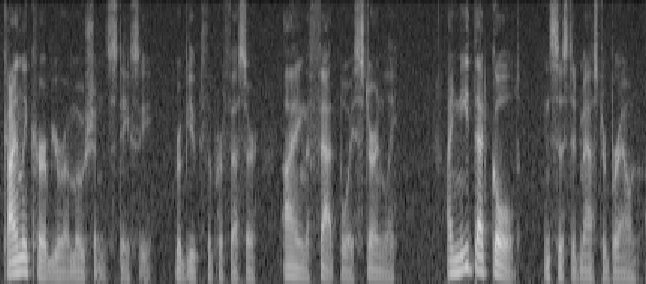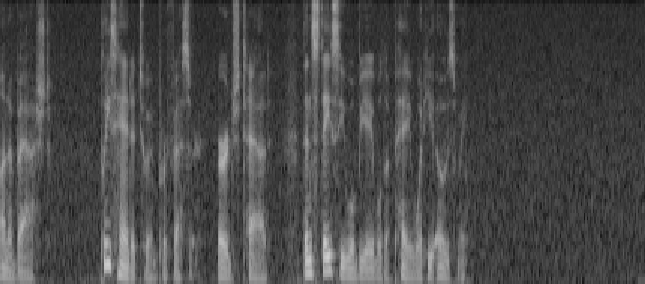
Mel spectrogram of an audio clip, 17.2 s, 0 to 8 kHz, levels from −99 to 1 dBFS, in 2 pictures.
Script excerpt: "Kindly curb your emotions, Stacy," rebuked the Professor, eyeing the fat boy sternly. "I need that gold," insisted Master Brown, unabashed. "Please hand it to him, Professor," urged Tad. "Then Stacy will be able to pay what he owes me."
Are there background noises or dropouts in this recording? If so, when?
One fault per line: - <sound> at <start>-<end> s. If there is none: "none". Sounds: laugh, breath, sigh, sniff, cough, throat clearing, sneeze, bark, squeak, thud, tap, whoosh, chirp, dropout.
none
